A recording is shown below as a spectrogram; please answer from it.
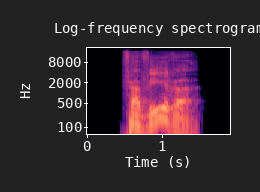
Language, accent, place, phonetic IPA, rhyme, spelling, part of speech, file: German, Germany, Berlin, [fɛɐ̯ˈveːʁə], -eːʁə, verwehre, verb, De-verwehre.ogg
- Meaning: inflection of verwehren: 1. first-person singular present 2. first/third-person singular subjunctive I 3. singular imperative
